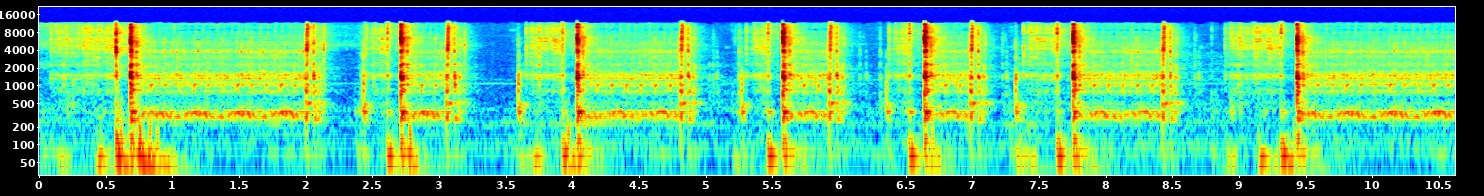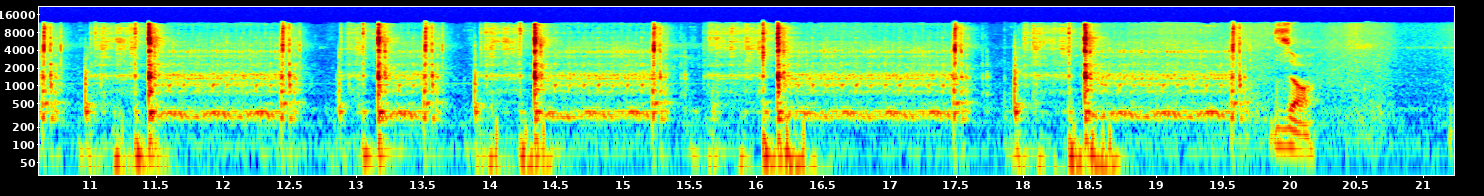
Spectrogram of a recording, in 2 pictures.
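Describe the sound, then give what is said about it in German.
An old rotary telephone, about 50 years old, being dialed to call an iPhone: a run of whirring, ratcheting spins as the dial winds and clicks back, digit after digit with short pauses between, moderately loud and otherwise alone. The number starts with a zero. “Und äh, äh, findige und geschickte Hörer unter euch können jetzt vielleicht anhand des Wählgeräusches erkennen, welche Nummer ich eingebe.”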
